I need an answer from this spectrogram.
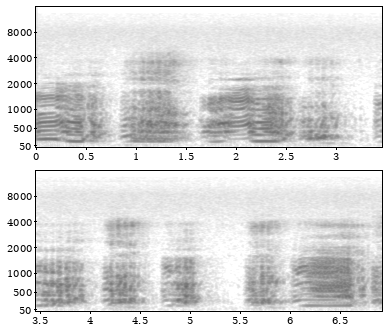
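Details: Loud, full-throated roaring from two male lions scent marking in dry savannah bordering Etosha National Park in northern Namibia, from a live webcam; back-to-back heavy harmonic groans with brief gaps, bursts of roughly half a second to a second.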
